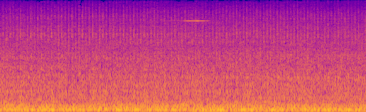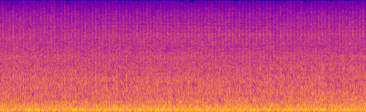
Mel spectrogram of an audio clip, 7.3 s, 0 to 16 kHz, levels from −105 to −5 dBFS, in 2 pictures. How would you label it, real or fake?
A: real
